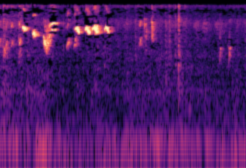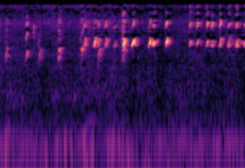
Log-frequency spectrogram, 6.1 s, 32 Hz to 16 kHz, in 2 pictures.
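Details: Caged young Goldfinch Major males, European goldfinch, bred 2022 in Gladbeck, Germany, give thin high chirps and twitters, loudest early, then sparser short notes, with wing flapping and low background hum.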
